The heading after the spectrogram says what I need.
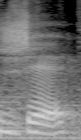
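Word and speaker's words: ژ: From now on, we're gonna go with je. To pronounce je, think of vision. The je in vision. It should make your mouth tingle a little bit.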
